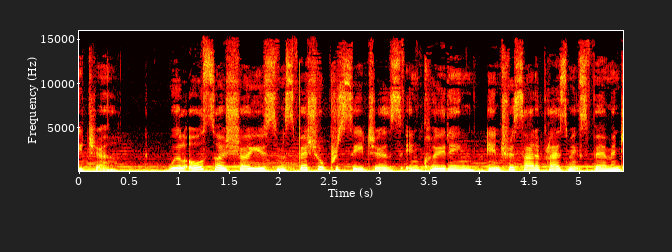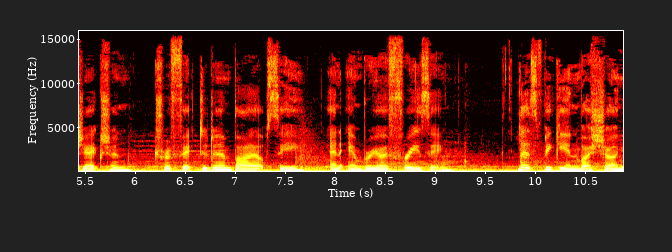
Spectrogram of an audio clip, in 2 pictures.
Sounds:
Speech, Music

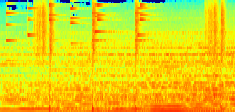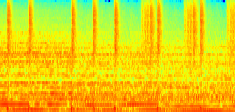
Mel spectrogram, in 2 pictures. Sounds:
Music

